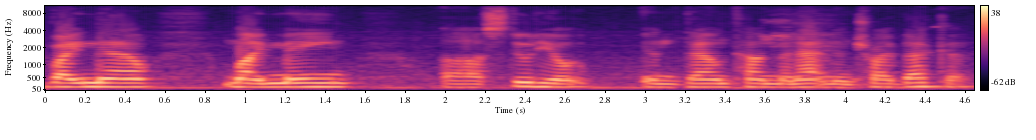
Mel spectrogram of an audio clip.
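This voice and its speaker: There is noticeable background noise as a man speaks in a flat monotone with a slight Brooklyn accent. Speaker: martial arts grandmaster and school owner. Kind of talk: TV interview. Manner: conversational, with hesitations and restarts.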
